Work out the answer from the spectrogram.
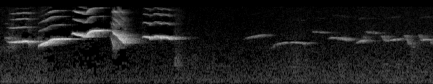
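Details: Master song of an oriental magpie-robin, played to make caged birds sing: bright rising whistles and a sharp downward sweep, a brief pause, then softer scattered high chirps and short whistles.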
